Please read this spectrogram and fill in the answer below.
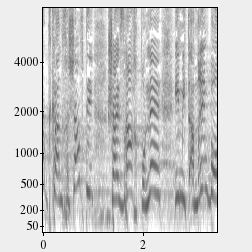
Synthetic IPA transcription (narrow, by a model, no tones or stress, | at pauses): dkanχaʃavt̪iʃeaezʁaχpo̞ne̞imːitamʁimbo̞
